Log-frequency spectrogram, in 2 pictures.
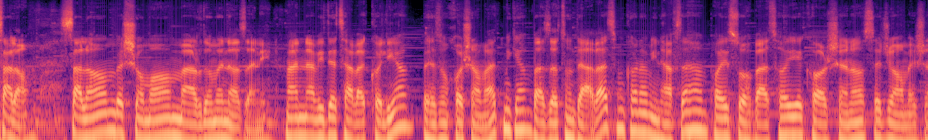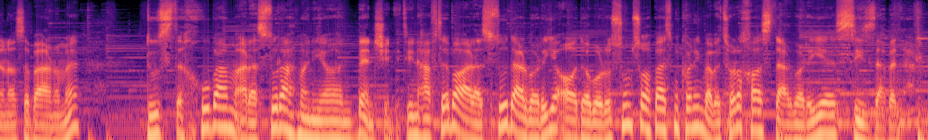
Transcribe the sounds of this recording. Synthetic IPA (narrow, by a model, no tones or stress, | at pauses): sælɒ̰ːmsælɒːmbe̞ʃo̞mɒːmæɾd̪o̞me̞nɒːzæ̰nḭːnmænːæviːd̪e̞t̪ʰævækʰːo̞liæmb̥e̞he̞t̪ʰunxo̞ʃɒːmæd̪miːɟæmvæːzɒːt̪ʰund̪æ̰ʔvæt̪ʰmiːkʰo̞næminhæft̪e̞hæmpʰɒːje̞so̞hbæt̪ʰhɒːje̞kʰɒːɾʃe̞nɒːse̞d͡ʒɒːmeeʃe̞nɒːse̞bæɾnɒːme̞ | d̪̥uːst̪ʰe̞xuːbæmʔæ̰ɾæst̪uːɾæhmɒːnijɒːnbe̞nʃḭːniːd̪iːnɦæft̪ʰe̞bɒːæɾæst̪uːd̪æɾbɒːɾe̞je̞ʔɒːd̪ɒːbo̞ɾosuːmso̞hbæt̪ʰmiːkʰo̞niːmvæbe̞t̪ʰoːɾexɒːsd̪æɾbɒːɾe̞je̞siːzd̪æbe̞d̪æɾ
